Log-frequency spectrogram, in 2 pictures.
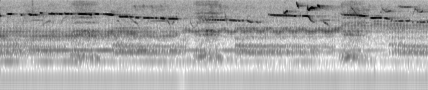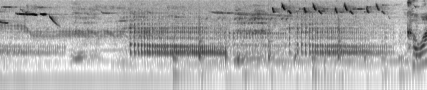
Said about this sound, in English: Koala males make this reverberating noise by inhaling and exhaling at the same time.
